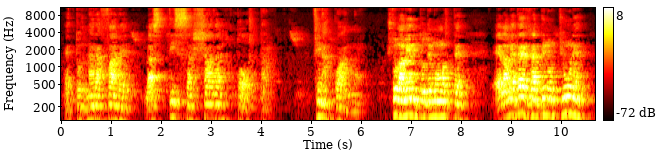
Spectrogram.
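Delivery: usual speaking voice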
